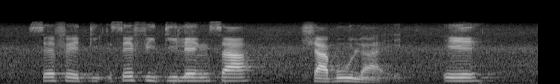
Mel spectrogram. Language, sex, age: Southern Sotho, male, 18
